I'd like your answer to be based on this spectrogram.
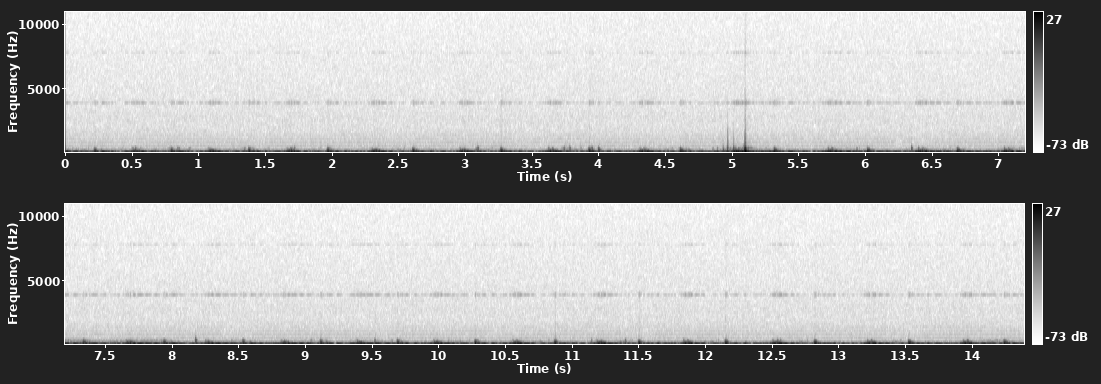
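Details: Normal adult heart sounds on stethoscope auscultation: steady, regular low thumps with a faint constant hum behind.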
